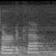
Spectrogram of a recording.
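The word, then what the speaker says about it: Certica: purchase of the say that's pronounced surtica that's correct platform professional edition which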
